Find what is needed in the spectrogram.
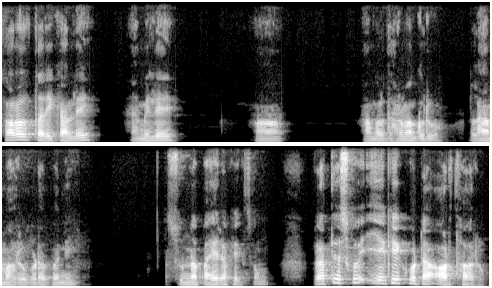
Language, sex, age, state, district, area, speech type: Nepali, male, 45-60, West Bengal, Kalimpong, rural, spontaneous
